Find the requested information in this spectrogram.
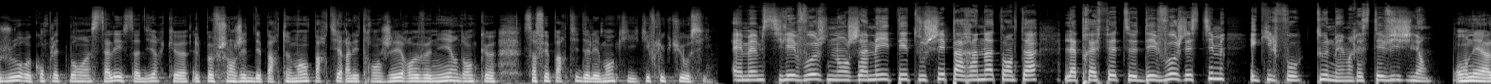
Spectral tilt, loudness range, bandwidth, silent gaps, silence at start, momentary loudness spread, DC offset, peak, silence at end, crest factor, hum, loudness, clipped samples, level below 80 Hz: -5 dB/octave; 2 LU; 18.5 kHz; none; 0 s; 6 LU; under 0.1%; 0 dBFS; 0 s; 14 dB; none; -14 LUFS; under 0.1%; -40 dBFS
